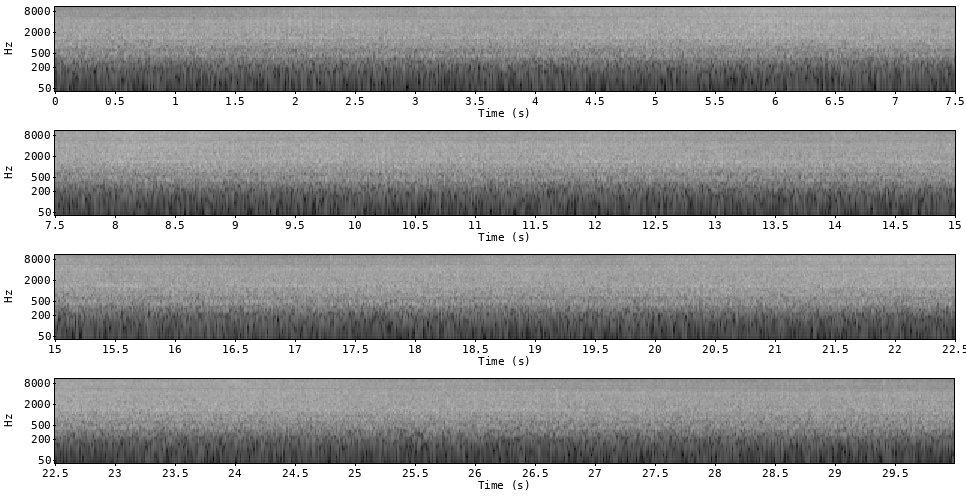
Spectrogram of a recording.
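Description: Steady rushing noise of choppy waves breaking at a river mouth, with the engines of wooden fishing boats running under it.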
